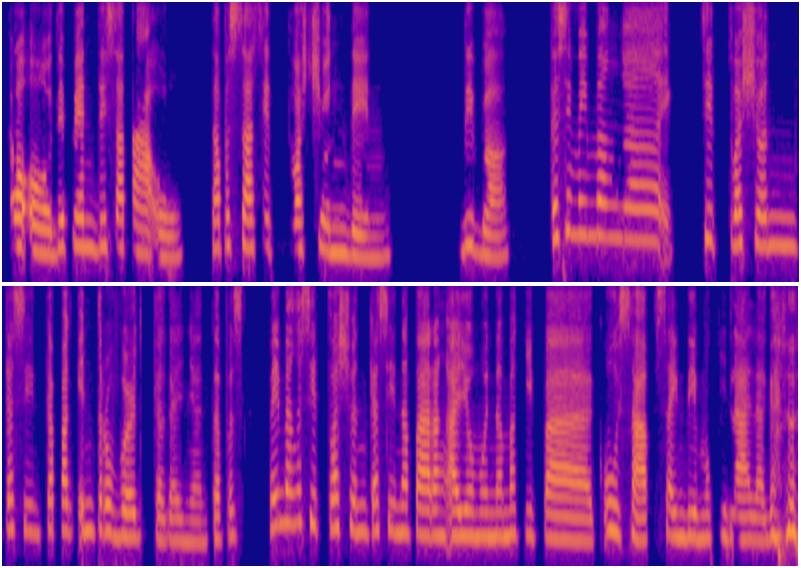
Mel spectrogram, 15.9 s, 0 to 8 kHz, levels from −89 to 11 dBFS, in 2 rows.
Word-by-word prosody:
Oo, 230 -5 +6
depende 270 +3 0
sa 275 0 +3
tao, 205 -7 0 0.2
tapos 265 +2 +1
sa 275 - +5
sitwasyon 255 -3 -2
din, 190 -3 -1 0.8
di 275 +4 -2
ba? 195 -6 -1 0.5
Kasi 355 +4 +4
may 385 -1 -3
mga 340 -3 -1
e - - -8 0.3
sitwasyon 285 -3 -2
kasi 270 -3 -4
kapag 275 -1 0
introvert 255 -5 0 0.2
ka, 200 - -2
ganyan. 185 -2 -7
Tapos 220 +2 -4 0.2
may 300 +2 0
mga 345 -1 +1
sitwasyon 290 -5 -1
kasi 275 +1 0
na 255 0 +1
parang 235 -1 +5
ayaw 230 0 +4
mo 225 - -2
na 225 0 -1
makipag-usap 215 -2 +3
sa 235 - -3
hindi 220 0 -1
mo 210 +1 -5
kilala, 205 -3 -1
gano'n. 230 +4 +2
255 Hz, 135 wpm, -23 LUFS, 215-280 Hz, 0.8 s, Oo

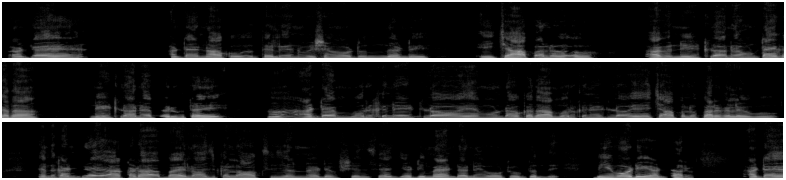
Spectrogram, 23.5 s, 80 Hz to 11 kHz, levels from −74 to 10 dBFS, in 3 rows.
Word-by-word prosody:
అంటే 235 +7 +3 1.3
అంటే 220 +6 -3 0.2
నాకు 215 +1 +2 0.3
తెలియని 245 +4 -3
విషయం 240 +2 -4
ఒకటి 195 -1 -6
ఉందండి. 175 -10 -5 0.7
ఈ - - -1 0.2
చాపలు 245 +5 +4 1.0
అవి 230 +3 +2
నీటిలోనే 265 +4 +1
ఉంటాయి 245 0 +3
కదా! 210 +1 +4 0.7
నీటిలోనే 250 +2 0
పెరుగుతాయి. 215 -3 +3 0.6
ఆ! - - +2 0.3
అంటే 240 +6 +2 0.3
మురికి 265 +4 -4
నీటిలో 275 0 +1 0.3
ఏమి 250 +1 0
ఉండవు 235 -1 -2
కదా! 185 +1 +1 0.2
మురికి 260 +6 -6
నీటిలో 255 +1 -2 0.2
ఏ - - +2 0.2
చాపలు 240 +1 0
పెరగలేవు. 175 -6 -1 0.6
ఎందుకంటే 255 +1 +1 0.2
అక్కడ 225 0 -3 0.3
బయోలాజికల్ 235 +4 -2 0.2
ఆక్సిజన్ 230 +2 -7 0.3
డెఫిషియన్సీ 205 +2 -9
అని 205 +1 -5
జ 180 - -2
డిమాండ్ 215 +2 0
అని 215 +4 -6 0.2
ఒకటి 170 0 -8
ఉంటుంది. 155 - -8 0.4
బిఓడి 230 -3 +7
అంటారు. 160 -5 -5 0.6
అంటే 220 +6 +1
225 Hz, 105 wpm, -23 LUFS, 200-250 Hz, 1.3 s, బిఓడి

